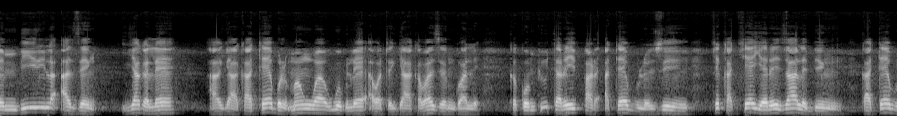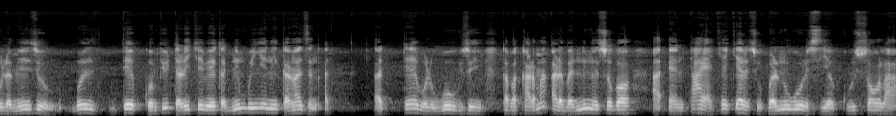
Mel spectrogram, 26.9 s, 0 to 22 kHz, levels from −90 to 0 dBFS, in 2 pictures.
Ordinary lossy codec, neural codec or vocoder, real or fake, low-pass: AAC, 64 kbps; none; real; 14.4 kHz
